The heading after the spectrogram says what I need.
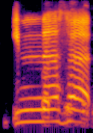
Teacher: Innaha nun tasdidnya digunnahkan ya, akmal Gunnah.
